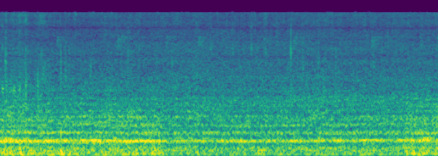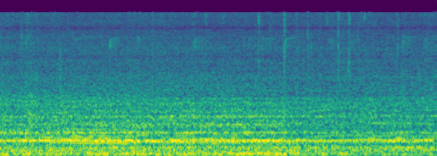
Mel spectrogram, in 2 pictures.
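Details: Dense, even droning of a queenless honey bee colony raising new queens, one unbroken hum with a clear tonal band running through the whole stretch and no pauses.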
